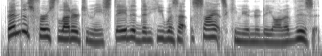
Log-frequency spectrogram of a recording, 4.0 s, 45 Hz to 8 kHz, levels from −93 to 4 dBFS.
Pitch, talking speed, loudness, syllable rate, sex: 220 Hz, 240 wpm, -17 LUFS, 6.2 syllables/s, female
